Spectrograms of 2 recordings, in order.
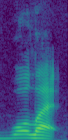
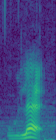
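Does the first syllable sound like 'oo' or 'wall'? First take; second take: wall; oo. First: The first syllable sounds like 'wall'. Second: The first syllable sounds like 'oo'. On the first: The speaker calls it wrong. "most people here say Wallet" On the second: The speaker calls it right. "I'm fucking saying it right"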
